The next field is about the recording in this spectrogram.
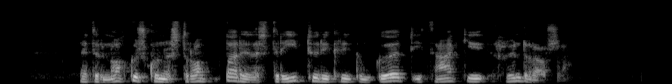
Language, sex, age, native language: Icelandic, male, 50-59, Icelandic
